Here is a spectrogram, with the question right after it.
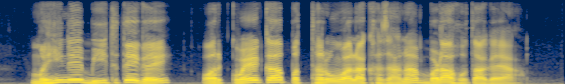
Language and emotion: Hindi, neutral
